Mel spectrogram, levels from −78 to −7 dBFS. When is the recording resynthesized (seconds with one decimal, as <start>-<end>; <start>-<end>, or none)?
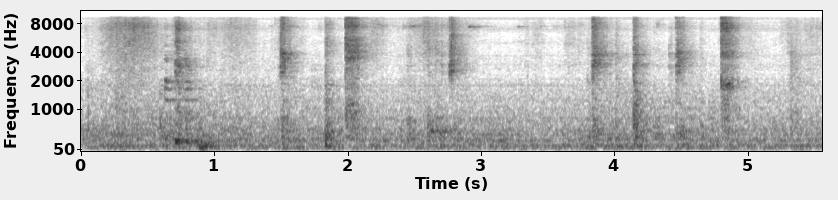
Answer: none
